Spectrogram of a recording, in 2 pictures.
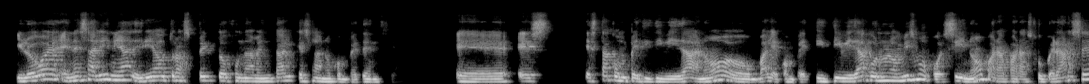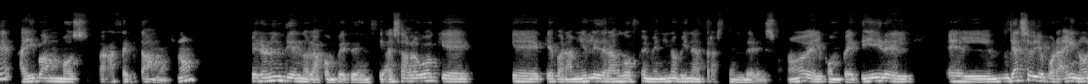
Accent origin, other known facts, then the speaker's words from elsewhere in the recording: Asturias, Spain; yo soy asturiano y vivía en la cuenca minera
